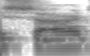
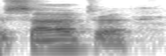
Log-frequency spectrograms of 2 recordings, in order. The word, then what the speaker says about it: Sartre: like sart you know if you say sart or santra uh people allow both I think I think please correct me here people he had both German and French parents and both of those pronunciations were acceptable some people say s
